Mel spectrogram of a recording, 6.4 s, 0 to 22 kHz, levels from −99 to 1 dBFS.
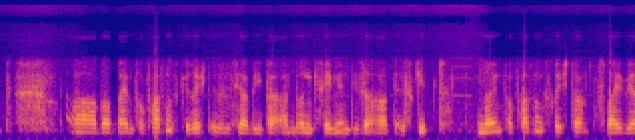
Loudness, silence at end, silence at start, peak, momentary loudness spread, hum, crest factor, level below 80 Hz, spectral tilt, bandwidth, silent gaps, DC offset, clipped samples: -29 LUFS; 0 s; 0.05 s; -12 dBFS; 6 LU; none; 16 dB; -72 dBFS; -5.5 dB/octave; 19 kHz; none; under 0.1%; under 0.1%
